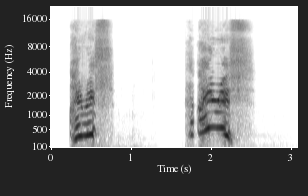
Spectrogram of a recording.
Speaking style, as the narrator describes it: she cried out

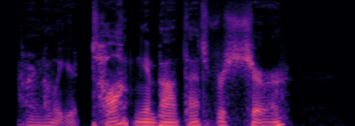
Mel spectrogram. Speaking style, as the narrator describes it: muttered as she left the room

